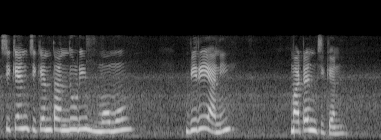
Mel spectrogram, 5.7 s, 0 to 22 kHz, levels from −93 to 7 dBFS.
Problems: constant background noise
